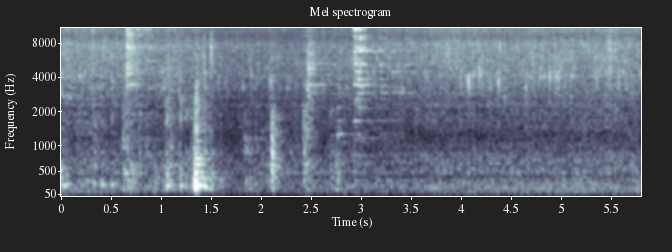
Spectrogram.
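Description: Sliced onions sizzling as they fry in a stainless steel skillet, a steady hiss. Several sharp knocks come in the first three seconds, the loudest about a second and a half in.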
